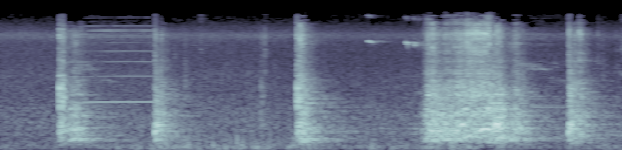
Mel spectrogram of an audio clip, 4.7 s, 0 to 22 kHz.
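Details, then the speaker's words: Craftsman LT1000 16 hp lawn tractor, brake pressed, battery at least 12.4 V: a few slow, labored turns with gaps, barely one revolution. Fluid in the combustion chamber suspected. "Stepping on the brake. Wow, cranks. Wow, one revolution too."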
